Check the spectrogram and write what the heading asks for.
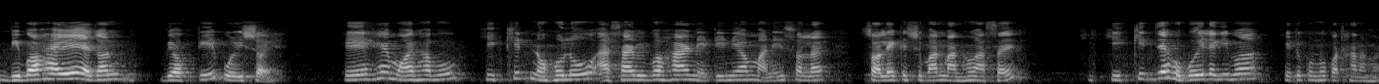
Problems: background sounds at intervals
